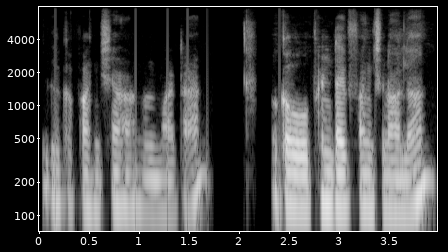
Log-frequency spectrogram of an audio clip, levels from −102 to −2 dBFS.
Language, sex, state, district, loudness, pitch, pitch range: Telugu, male, Telangana, Nalgonda, -23 LUFS, 120 Hz, 115-140 Hz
